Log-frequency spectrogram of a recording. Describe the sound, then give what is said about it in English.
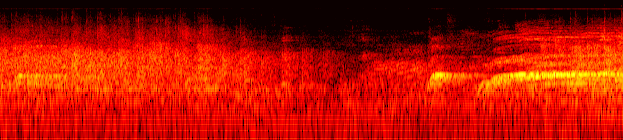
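An audience applauds steadily for several seconds, the clapping dipping briefly before swelling again, joined near the end by rising cheers and whoops from the crowd. “Let's welcome them with some applause.”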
